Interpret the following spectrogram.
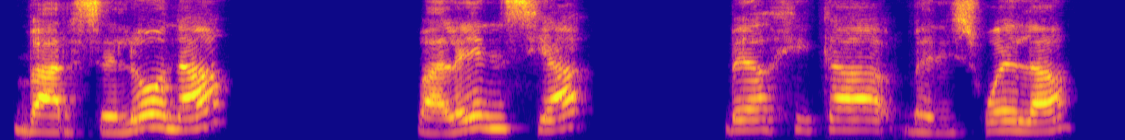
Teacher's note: at the beginning of the words they're closer to b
